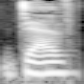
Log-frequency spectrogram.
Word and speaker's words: Dev: the recent Round Table he introduced himself as Dev Patel so once again you're supposed to factor the English pronunciation which I was doing but I was also honoring what Dev himself wants to be called which is Dev so thank you for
